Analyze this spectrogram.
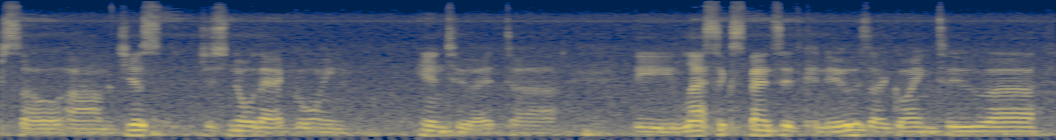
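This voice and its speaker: A man's voice swings widely in loudness. Background noise is noticeable. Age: 60s. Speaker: outdoor vlogger. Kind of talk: product review. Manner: casual, filler-heavy.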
